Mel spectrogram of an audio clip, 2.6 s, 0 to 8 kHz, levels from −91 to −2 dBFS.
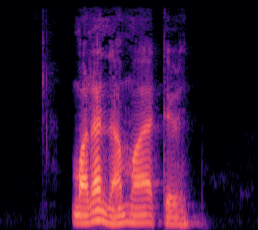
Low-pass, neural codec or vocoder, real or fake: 7.2 kHz; codec, 24 kHz, 0.9 kbps, WavTokenizer, medium speech release version 1; fake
